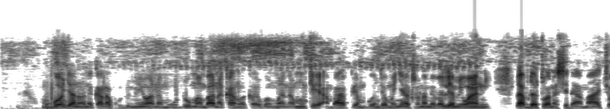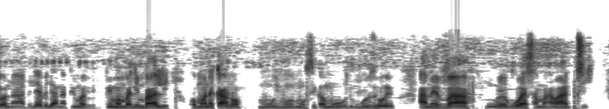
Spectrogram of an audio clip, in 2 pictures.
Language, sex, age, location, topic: Swahili, male, 25-35, Kisumu, health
